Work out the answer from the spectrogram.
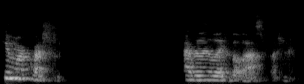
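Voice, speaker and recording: A woman moderator briskly reading out audience questions to the panel. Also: fairly bright tone. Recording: dull distant echoey sound.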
